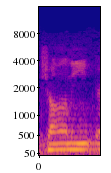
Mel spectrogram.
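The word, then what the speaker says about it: Joni: It's J-O-N-I, but she pronounces it Johnny Erickson Tada.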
